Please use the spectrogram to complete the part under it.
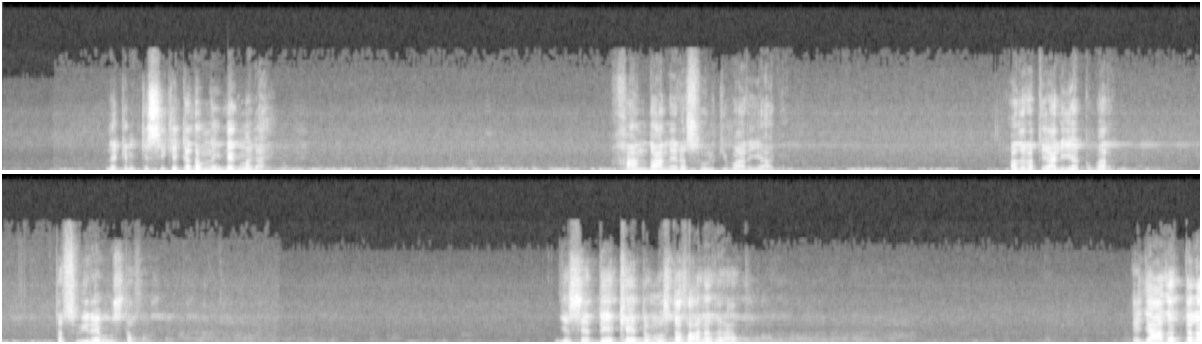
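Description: A man preaches passionately into a microphone, his voice carried over loudspeakers with echo, in bursts separated by pauses.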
